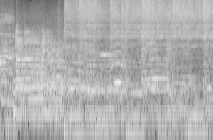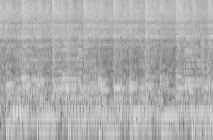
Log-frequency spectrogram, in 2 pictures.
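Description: Live rock and roll band playing with electric guitars. Guitar notes start right away, and bass and drums come in about a second in with a steady, regular beat.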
